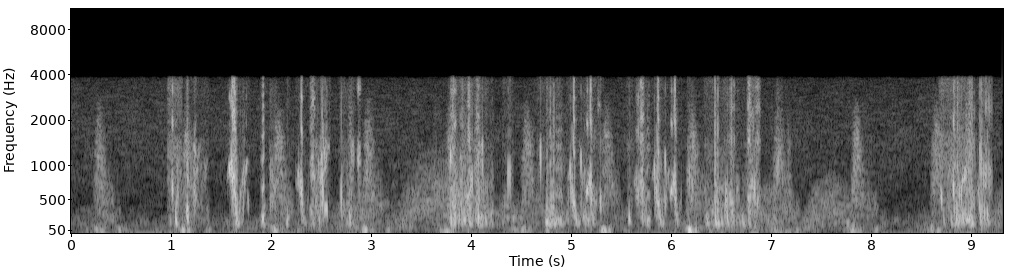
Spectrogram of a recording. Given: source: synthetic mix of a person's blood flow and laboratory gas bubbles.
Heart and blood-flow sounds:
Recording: Doppler ultrasound of blood flow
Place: subclavian vein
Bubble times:
0.96-1.40 s: bubbles
1.56-1.81 s: bubbles
1.90-2.08 s: bubbles
2.15-2.22 s: bubbles
2.25-2.61 s: bubbles
2.69-2.93 s: bubbles
3.77-4.25 s: bubbles
4.31-4.44 s: bubbles
4.67-5.35 s: bubbles
5.56-6.12 s: bubbles
6.17-6.27 s: bubbles
6.33-6.92 s: bubbles
7.05-7.13 s: bubbles
8.68-9.23 s: bubbles
From the record:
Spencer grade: 3 (all of the cardiac periods contain showers or single bubble signals, but not dominating or overriding the cardiac motion signals)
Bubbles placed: anywhere in the cardiac cycle

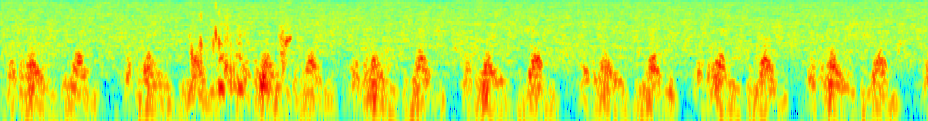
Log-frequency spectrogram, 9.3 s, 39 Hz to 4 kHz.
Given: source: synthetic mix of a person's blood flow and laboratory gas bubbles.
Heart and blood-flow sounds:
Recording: Doppler ultrasound of blood flow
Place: precordium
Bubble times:
1.88-2.04 s: bubbles
2.10-2.45 s: bubbles
2.77-2.92 s: bubbles
From the record:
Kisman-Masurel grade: 212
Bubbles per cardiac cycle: several, 3 to 8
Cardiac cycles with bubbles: 1 to 10%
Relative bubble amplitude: moderate (0.250 to 0.450)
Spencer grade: 1 (occasional bubble signal discernible with the cardiac motion signal, with majority of cardiac periods free of bubbles)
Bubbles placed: anywhere in the cardiac cycle

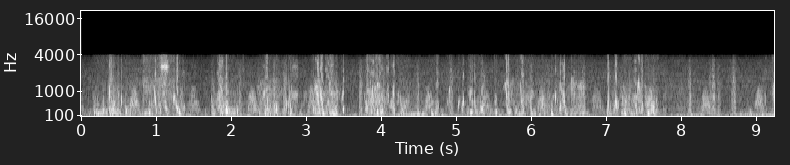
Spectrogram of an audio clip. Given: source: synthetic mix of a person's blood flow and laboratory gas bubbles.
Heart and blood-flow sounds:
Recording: Doppler ultrasound of blood flow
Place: subclavian vein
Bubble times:
0.14-0.76 s: bubbles
0.80-1.40 s: bubbles
1.71-2.17 s: bubbles
2.34-3.01 s: bubbles
3.06-3.53 s: bubbles
3.76-4.38 s: bubbles
4.64-4.78 s: bubbles
4.84-5.40 s: bubbles
5.50-5.57 s: bubbles
5.60-6.07 s: bubbles
6.12-6.77 s: bubbles
6.97-7.71 s: bubbles
9.10-9.15 s: bubbles
9.20-9.25 s: bubbles
From the record:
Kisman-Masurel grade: 333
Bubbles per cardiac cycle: rolling drumbeat, 9 or more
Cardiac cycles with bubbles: 50 to 99%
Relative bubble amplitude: loud (0.450 to 0.775)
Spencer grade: 3 (all of the cardiac periods contain showers or single bubble signals, but not dominating or overriding the cardiac motion signals)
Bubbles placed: anywhere in the cardiac cycle

